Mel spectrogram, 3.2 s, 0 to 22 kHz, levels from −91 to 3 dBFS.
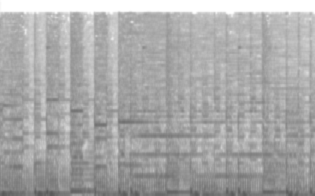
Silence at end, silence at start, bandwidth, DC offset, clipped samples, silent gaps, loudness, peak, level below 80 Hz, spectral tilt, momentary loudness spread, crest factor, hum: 0 s; 0 s; 17 kHz; under 0.1%; under 0.1%; none; -33 LUFS; -18 dBFS; -38 dBFS; -3 dB/octave; 2 LU; 16 dB; none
